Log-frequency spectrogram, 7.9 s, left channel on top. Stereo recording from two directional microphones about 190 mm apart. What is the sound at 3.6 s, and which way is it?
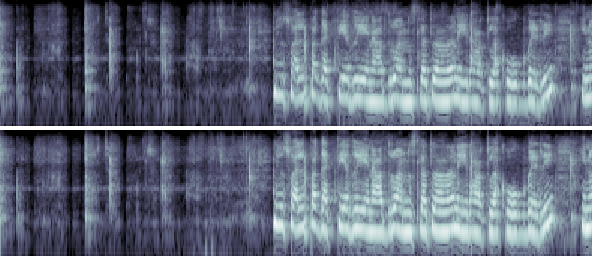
A woman's voice, 20° right (ahead or behind).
